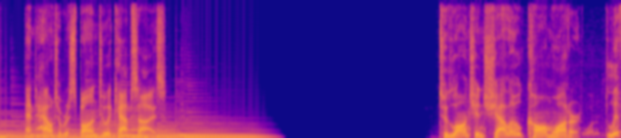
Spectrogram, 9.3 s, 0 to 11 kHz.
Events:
[0.01, 4.32] background noise
[0.26, 2.47] male speech
[6.31, 9.32] background noise
[6.50, 8.68] male speech

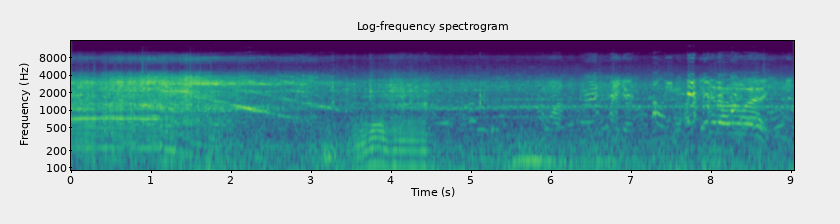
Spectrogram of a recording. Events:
[0.00, 1.50] vroom
[0.00, 9.03] auto racing
[0.00, 9.03] wind
[0.92, 3.48] tire squeal
[3.31, 5.00] vroom
[4.54, 5.20] male speech
[4.54, 9.03] conversation
[5.76, 6.25] male speech
[6.35, 6.67] woman speaking
[6.70, 7.07] male speech
[7.22, 7.61] woman speaking
[7.52, 8.35] laughter
[7.88, 8.73] male speech

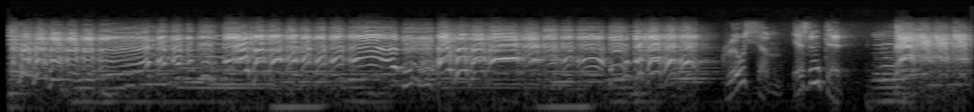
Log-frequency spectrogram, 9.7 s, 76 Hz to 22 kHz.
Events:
[0.05, 6.96] sobbing
[0.05, 7.17] music
[7.21, 7.77] male speech
[7.59, 8.62] background noise
[7.89, 8.51] male speech
[8.67, 9.70] music
[8.91, 9.70] sobbing

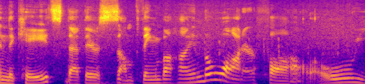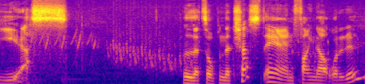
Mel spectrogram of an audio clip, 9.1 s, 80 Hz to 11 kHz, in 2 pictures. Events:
[0.00, 9.12] video game sound
[0.01, 5.35] water
[0.01, 3.17] man speaking
[3.35, 5.41] man speaking
[6.86, 9.12] man speaking

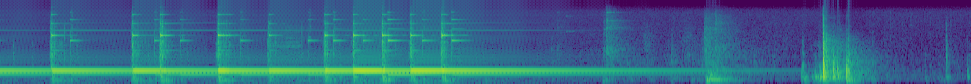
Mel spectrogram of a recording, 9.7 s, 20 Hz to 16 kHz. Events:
[0.00, 8.02] doorbell
[0.00, 9.65] background noise
[5.95, 6.30] generic impact sounds
[7.00, 7.47] generic impact sounds
[7.99, 8.61] generic impact sounds
[9.39, 9.57] generic impact sounds

